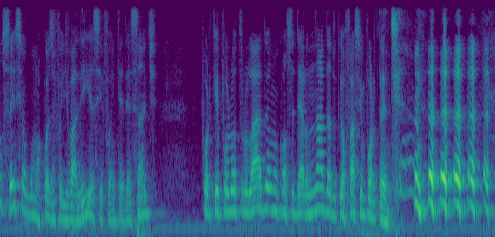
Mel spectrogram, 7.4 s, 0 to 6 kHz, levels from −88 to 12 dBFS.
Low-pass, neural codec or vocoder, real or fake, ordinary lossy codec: 5.4 kHz; none; real; none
